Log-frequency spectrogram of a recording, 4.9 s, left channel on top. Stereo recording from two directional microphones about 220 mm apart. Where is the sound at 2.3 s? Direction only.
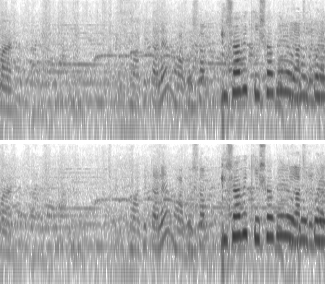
45° right (ahead or behind).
